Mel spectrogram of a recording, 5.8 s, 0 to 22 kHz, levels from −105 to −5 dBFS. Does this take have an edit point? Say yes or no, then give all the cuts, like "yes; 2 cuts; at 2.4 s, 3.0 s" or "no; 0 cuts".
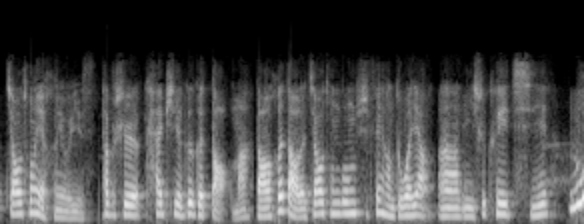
yes; 1 cut; at 4.6 s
